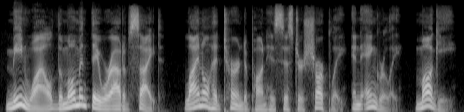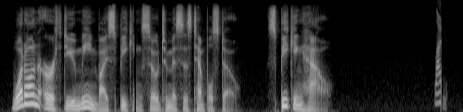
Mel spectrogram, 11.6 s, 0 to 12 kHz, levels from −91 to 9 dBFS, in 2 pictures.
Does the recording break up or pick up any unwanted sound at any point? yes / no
yes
